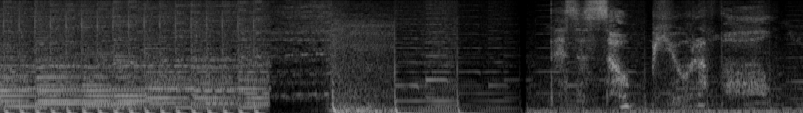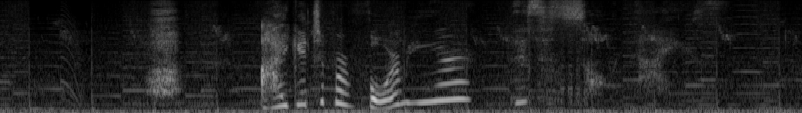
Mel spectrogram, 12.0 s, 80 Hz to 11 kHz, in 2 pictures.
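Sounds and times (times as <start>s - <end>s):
woman whispering: 4.1s - 5.8s, 10.0s - 11.3s.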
